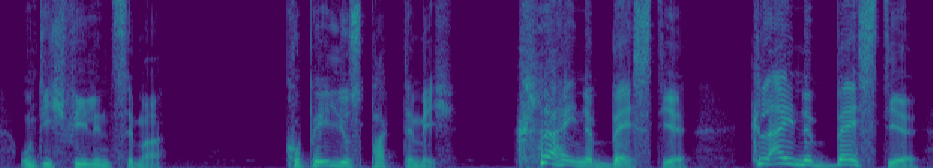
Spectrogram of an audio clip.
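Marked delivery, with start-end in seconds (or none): 3.4-6.1 slow, high, mocking villain voice; slow sneering taunt at a child; gloating villain. A narrator's reading. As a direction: savour each word like a cruel old man. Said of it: "sagte er lachend".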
